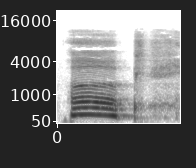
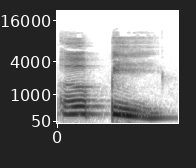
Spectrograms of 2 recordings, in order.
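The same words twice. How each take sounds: First: The word ends on the p with no vowel. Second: An extra vowel sound follows the final p. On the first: "Não precisa se preocupar em fazer up" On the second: "por favor, não faça up"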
